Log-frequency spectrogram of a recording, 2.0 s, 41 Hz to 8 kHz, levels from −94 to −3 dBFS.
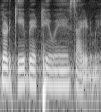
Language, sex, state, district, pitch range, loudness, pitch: Hindi, female, Maharashtra, Mumbai Suburban, 145-155 Hz, -18 LUFS, 155 Hz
